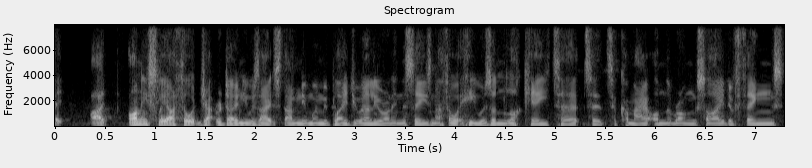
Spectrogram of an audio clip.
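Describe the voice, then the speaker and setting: A man speaks at a very fast clip in a fairly low voice with fairly even intonation. The sound is dry and close, with no echo. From England, Birmingham. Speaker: football fan podcaster. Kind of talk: casual chat.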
